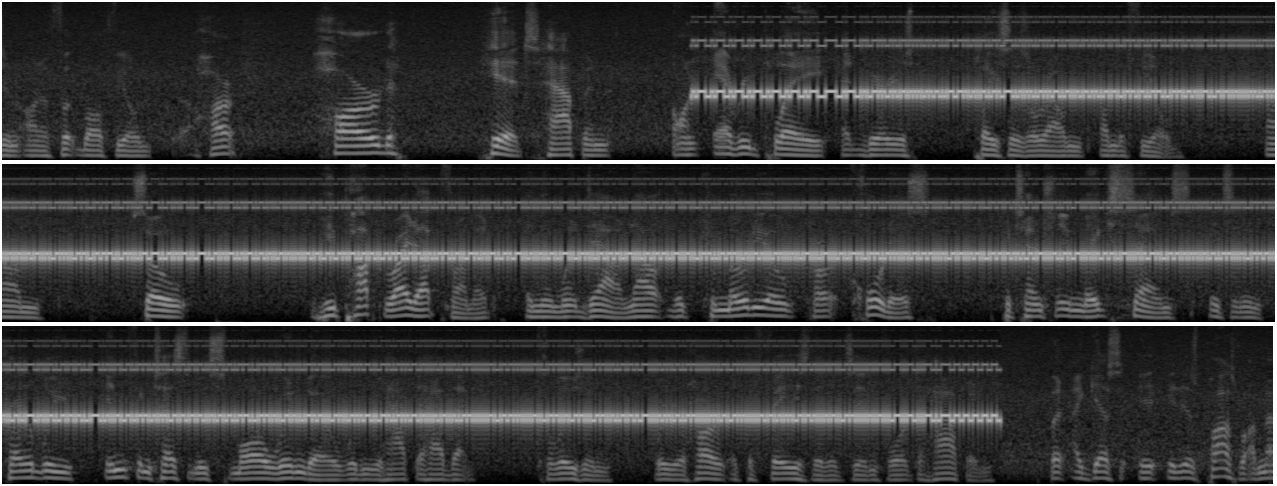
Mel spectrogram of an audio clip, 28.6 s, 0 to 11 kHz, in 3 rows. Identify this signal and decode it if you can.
NAVTEX (SITOR-B), 100 baud, 170 Hz shift, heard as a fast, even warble, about 1500 Hz centre, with speech in English. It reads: 50793 28817 57214 08001 95239 22337 31922 18293 63555 45567 34455 07016 85794 49530 07656 22153 10721 56389 28861 45061 98760 41073 46649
